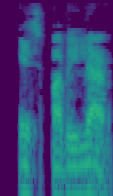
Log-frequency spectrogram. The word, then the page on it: espabilar: espagnol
